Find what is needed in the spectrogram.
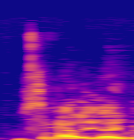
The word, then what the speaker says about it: sommelier: And preferably a knowledgeable sommelier. Is that how you pronounce it? – It's like a little... I think sommelier was correct.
